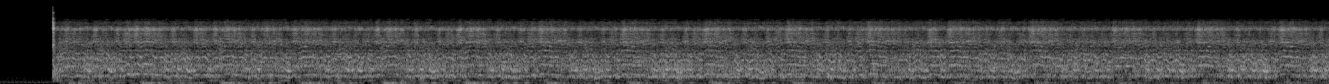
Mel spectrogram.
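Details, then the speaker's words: 1973 Ford Gran Torino Sport, 351 Cleveland, off the road about 30 years, new starter fitted, fuel primed, throttle held. Steady, fast cranking with no firing at all: no spark from the points, which had only borderline spark earlier. "I wonder why we ain't got no sparkles. That can't be right. It had spark earlier."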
